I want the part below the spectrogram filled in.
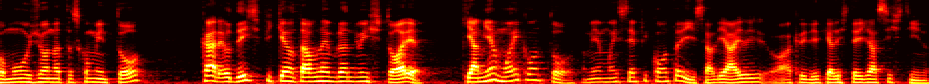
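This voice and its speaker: With a Ceará accent, a man speaks fairly quickly at a medium pitch and with lively intonation. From Brazil, Ceará. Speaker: entrepreneur, former bank worker. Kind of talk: live podcast interview.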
